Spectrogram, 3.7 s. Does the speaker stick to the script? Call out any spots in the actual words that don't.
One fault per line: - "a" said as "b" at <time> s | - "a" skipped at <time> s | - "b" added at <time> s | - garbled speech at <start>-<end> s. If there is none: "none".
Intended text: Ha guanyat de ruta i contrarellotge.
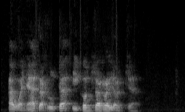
none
